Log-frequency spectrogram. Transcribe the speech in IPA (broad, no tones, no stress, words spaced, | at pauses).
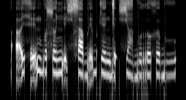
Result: ʔa̰i̯hḛ mbʊɬɵɲḛçɬab ḛbkeŋɡeʔ ça̤bu rʊxɵbṳ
